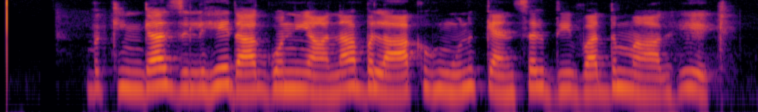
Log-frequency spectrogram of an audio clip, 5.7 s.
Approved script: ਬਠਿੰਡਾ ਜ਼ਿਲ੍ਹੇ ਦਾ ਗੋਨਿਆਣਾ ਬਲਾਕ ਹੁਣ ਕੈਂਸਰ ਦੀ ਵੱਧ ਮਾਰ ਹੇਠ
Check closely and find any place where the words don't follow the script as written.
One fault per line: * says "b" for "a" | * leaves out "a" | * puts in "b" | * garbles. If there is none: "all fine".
all fine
